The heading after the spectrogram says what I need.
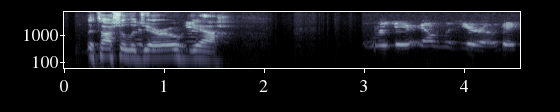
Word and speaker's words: Leggero: Natasha Ruggiero. Natasha Leggero, yeah.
